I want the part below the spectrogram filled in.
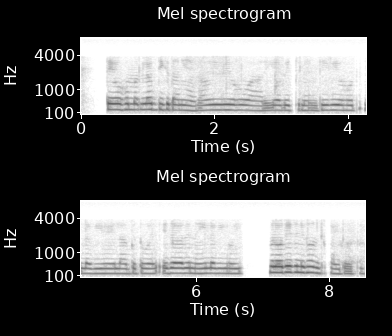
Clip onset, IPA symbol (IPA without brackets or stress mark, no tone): t̪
